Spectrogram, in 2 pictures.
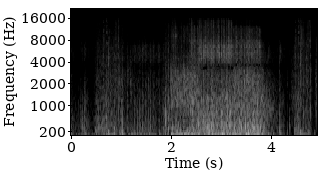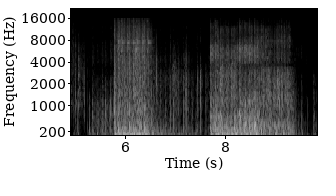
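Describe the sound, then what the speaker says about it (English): Gunfire in a video game, with a shotgun among the shots: loud close bursts of firing in several clusters, separated by brief quiet gaps, with no one talking. "Bro, that was a shotgun"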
